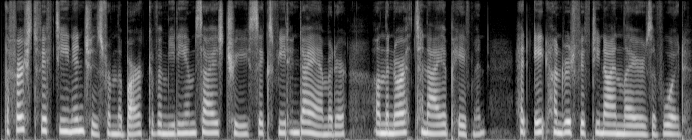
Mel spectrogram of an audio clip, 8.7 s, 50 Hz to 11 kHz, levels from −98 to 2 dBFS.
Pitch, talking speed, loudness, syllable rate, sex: 220 Hz, 200 wpm, -19 LUFS, 5.1 syllables/s, female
